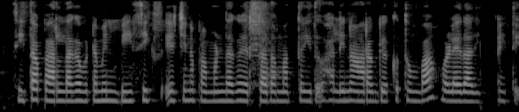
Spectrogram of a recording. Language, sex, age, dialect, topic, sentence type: Kannada, female, 41-45, Dharwad Kannada, agriculture, statement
